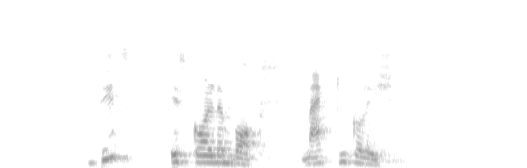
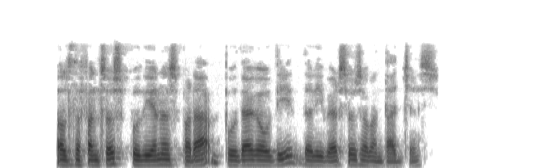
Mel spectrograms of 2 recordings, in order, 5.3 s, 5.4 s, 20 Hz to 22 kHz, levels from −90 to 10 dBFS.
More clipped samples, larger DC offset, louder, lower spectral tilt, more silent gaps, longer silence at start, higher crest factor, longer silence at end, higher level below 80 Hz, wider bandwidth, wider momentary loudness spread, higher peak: neither; neither; second, -58 LUFS vs -17 LUFS; about the same, -5 dB/octave vs -6 dB/octave; first, 1.44-1.66 s, 2.87-2.93 s vs none; first, 0.9 s vs 0.55 s; about the same, 20 dB vs 18 dB; first, 1.35 s vs 1.1 s; second, under -90 dBFS vs -58 dBFS; about the same, 7.2 kHz vs 7.8 kHz; about the same, 9 LU vs 9 LU; second, -42 dBFS vs -2 dBFS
